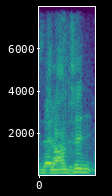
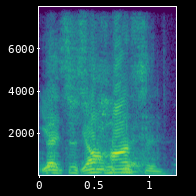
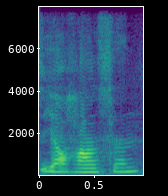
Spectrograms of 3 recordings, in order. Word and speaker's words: Johansson: that close enough fer no it's not Johnson Johanson that's the way that's the Swedish way yes Johanson so we'll we'll sleeve our Swedish Johanson Johanson sleeved someone just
